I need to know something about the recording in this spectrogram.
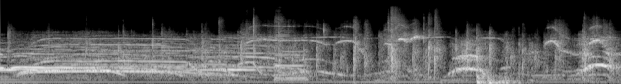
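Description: A traditional Irish folk band on mandolin, guitar and bodhran holds its last chord, which stops just under five seconds in. A crowd whoops, shouts and cheers over the chord and after it.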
